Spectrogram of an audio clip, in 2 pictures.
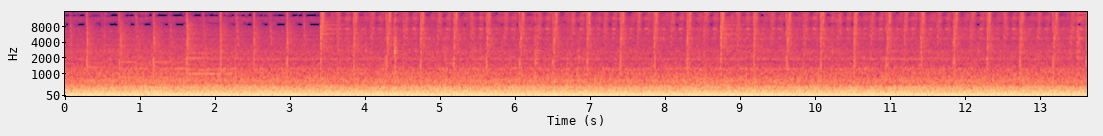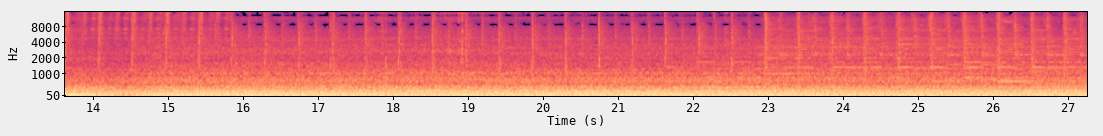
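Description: Loud, steady drone of an airliner cabin in flight, a constant low hum of the aircraft's engines that dips briefly about halfway through.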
